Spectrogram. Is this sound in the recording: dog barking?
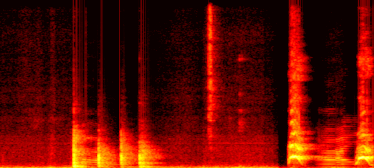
yes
